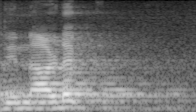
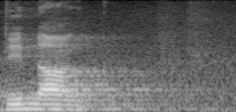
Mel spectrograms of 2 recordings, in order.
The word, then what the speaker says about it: दिनांक: हो, रंग क्या है, वो इसे ये भी पढ़ सकता है दिनाड़क, जबकि ये दिनाड़क नहीं है। अड़े तो नीचे बिंदी लगती है तब होता है। यहाँ इसका उच्चारण होगा अंग, दी ना अंक, दिनांक।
